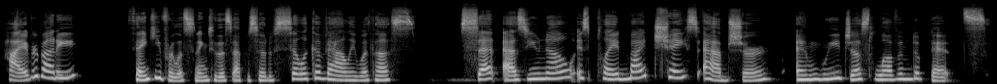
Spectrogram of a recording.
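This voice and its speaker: A woman's voice: on the high side, lively intonation, normal speed, a little mellow, no echo, studio quality. A woman hosting a podcast, giving credits and thanks to listeners. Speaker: podcast host.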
